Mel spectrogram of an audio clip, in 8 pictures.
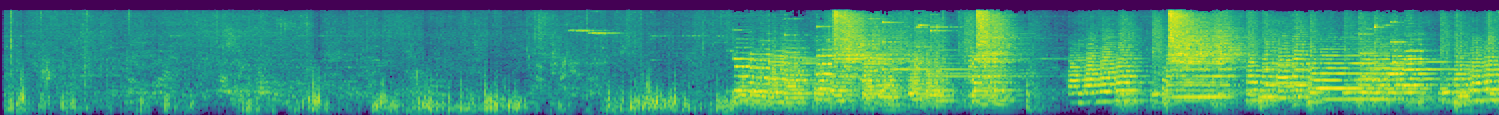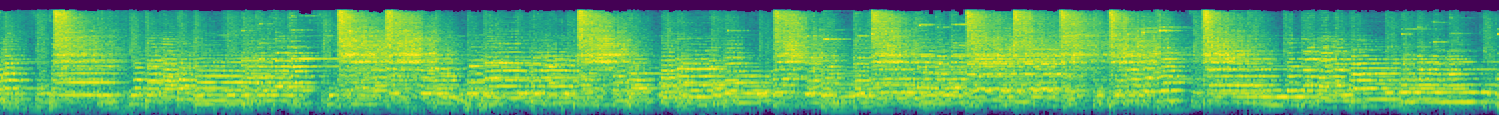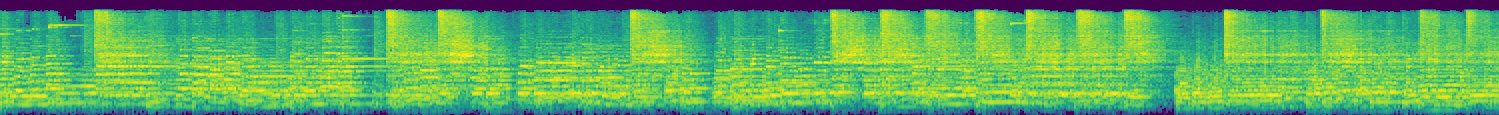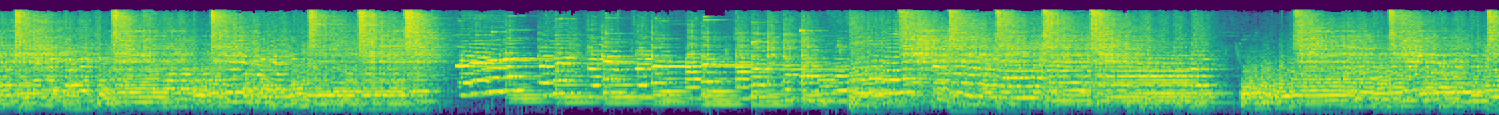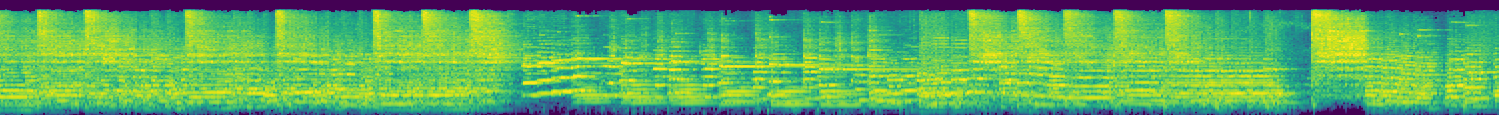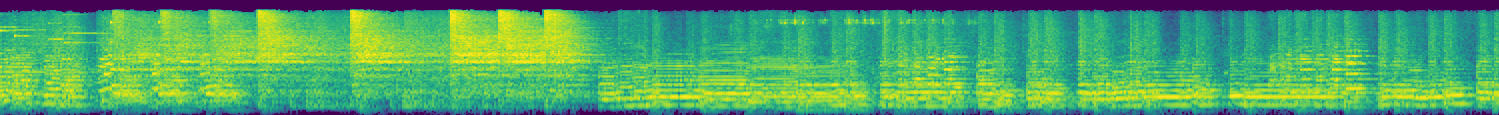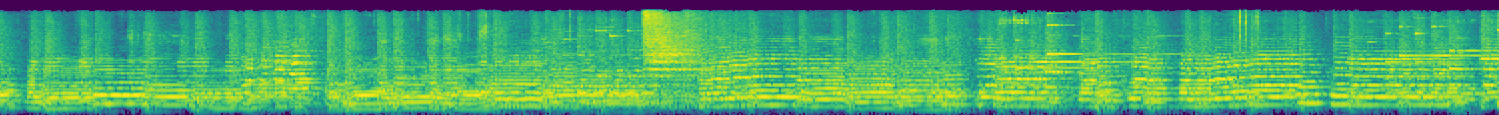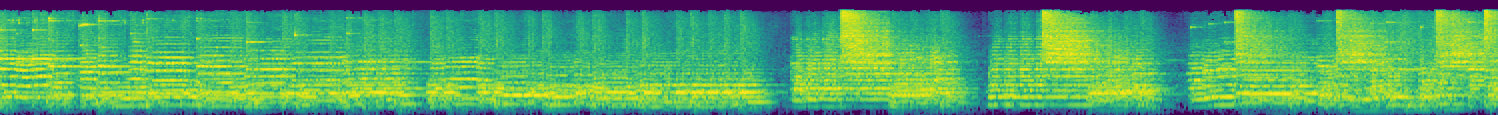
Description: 吹奏楽部が十三東商店街で演奏しました。
演目は「時代劇スぺシャル」 地域の方々にもおなじみの曲を、元気いっぱい演奏してくれました。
